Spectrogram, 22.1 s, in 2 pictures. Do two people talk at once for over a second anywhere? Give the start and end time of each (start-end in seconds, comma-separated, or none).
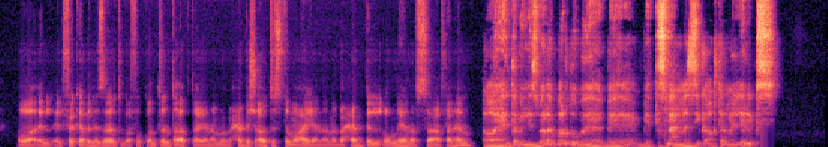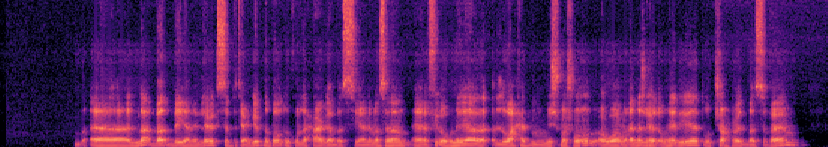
none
